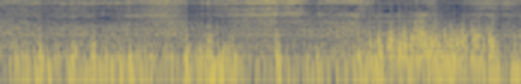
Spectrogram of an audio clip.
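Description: Strong wind gusting across an outdoor microphone in a cold place, a steady low rumble with surging buffets throughout and no voices.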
